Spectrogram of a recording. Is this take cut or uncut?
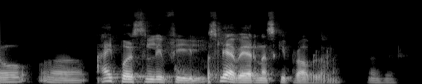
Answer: cut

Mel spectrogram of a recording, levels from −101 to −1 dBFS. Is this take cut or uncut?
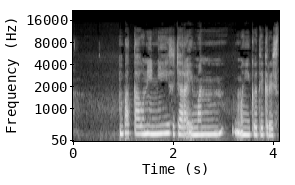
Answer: uncut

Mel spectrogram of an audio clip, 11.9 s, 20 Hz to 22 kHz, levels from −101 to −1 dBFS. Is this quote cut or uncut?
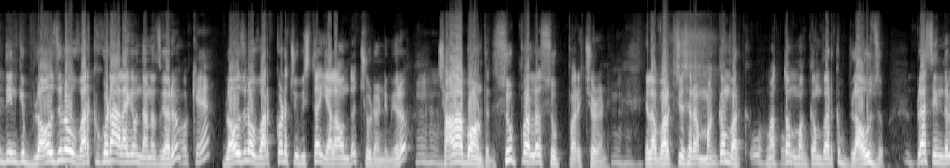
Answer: uncut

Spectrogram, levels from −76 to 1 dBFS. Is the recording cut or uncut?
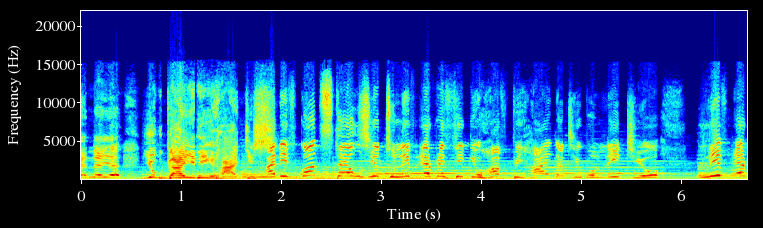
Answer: uncut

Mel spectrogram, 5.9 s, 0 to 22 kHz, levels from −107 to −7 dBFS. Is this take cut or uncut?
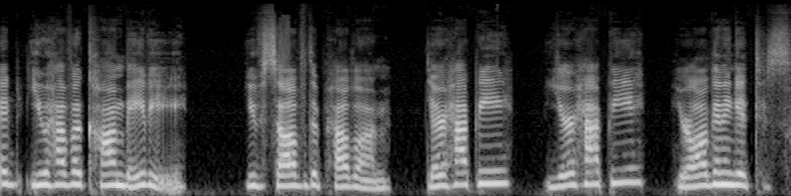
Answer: uncut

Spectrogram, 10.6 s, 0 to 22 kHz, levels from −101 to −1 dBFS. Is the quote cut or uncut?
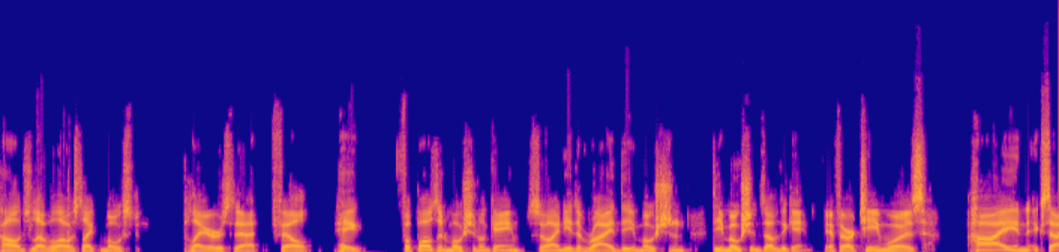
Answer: cut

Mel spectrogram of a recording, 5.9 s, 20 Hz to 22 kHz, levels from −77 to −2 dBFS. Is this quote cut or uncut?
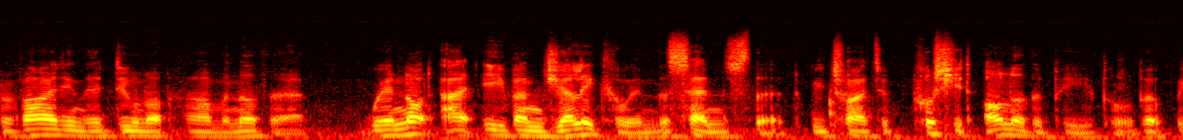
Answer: uncut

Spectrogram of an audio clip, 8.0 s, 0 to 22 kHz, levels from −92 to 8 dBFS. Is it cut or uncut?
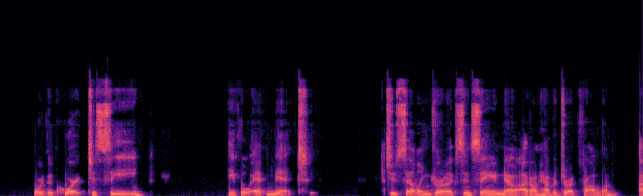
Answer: uncut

